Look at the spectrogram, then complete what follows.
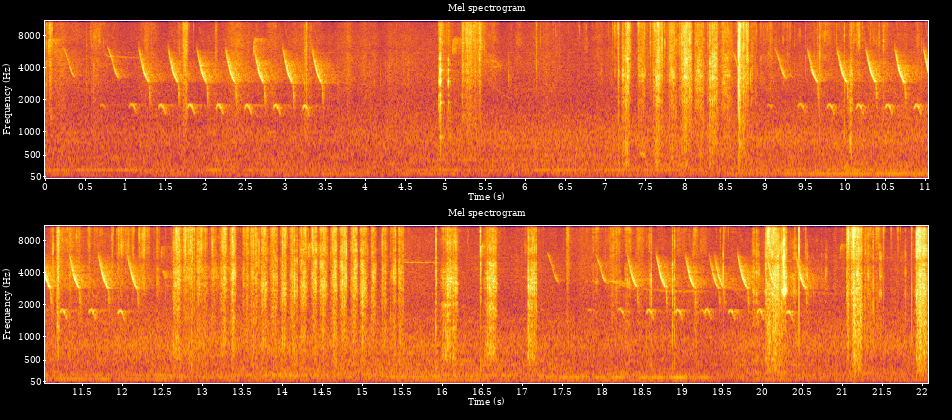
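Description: A blade scraping over dry wood and a ferro rod in runs of quick rasping strokes. Near the end come a few louder, sharper scrapes as the spine of a Leatherman Wave's saw strikes the ferro rod to throw sparks onto the tinder.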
